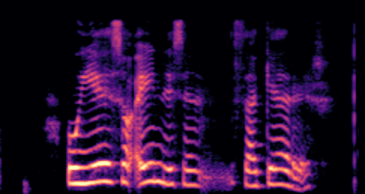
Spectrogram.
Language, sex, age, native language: Icelandic, female, 11, Icelandic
